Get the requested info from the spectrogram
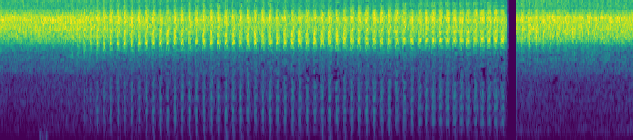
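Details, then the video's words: Chorus of cicadas producing a steady, shrill buzz with rapid regular pulsing, briefly cut by a sharp break near the end before the buzzing resumes. "Pol Dance des cigales"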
